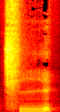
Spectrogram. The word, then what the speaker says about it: 起: This new combination of a newborn baby with zou is pronounced third tone qi.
